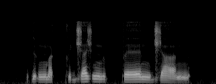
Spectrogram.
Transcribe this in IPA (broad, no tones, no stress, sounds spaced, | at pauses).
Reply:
ɗ ø ŋ͡m a kː ə d͡ʒ a ʒ ŋ͡m ø pː ɛː n d͡ʒ a n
